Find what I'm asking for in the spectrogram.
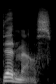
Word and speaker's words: Deadmau5: But it's spelled DEADMAU5, like the number 5. – Mm. – So if you don't know who that is, it looks like Deadmau5.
